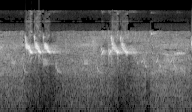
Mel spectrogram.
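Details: A female Violaceous Euphonia gives high, stacked descending chirps in short groups, separated by faint lower twitters, calling out to her partner.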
